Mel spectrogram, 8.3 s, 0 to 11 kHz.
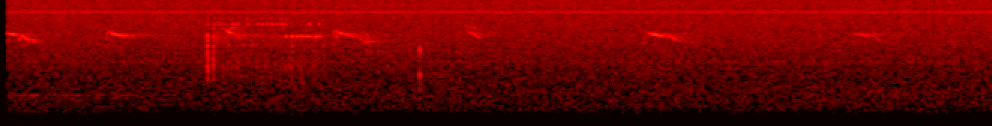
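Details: A Eurasian treecreeper sings faint, very high, thin falling notes, one every second or two, over a soft steady background hiss, recorded at 51.973778, 20.247198.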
